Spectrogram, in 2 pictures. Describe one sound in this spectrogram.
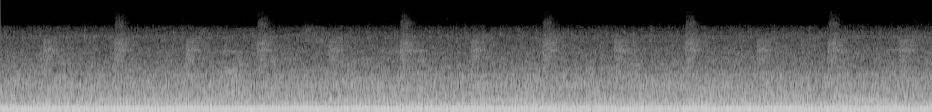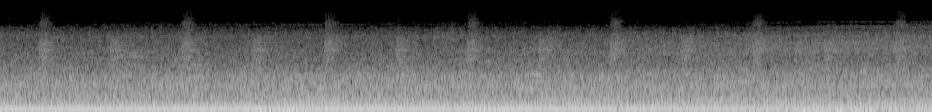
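Wheels rumble over a runway during the takeoff roll.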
